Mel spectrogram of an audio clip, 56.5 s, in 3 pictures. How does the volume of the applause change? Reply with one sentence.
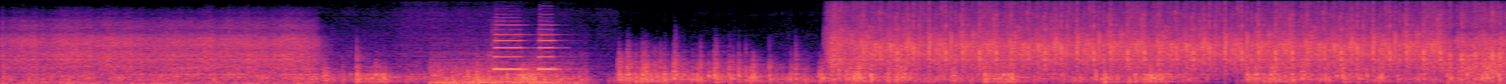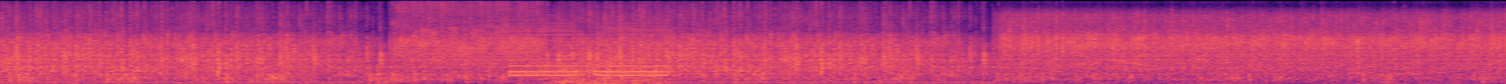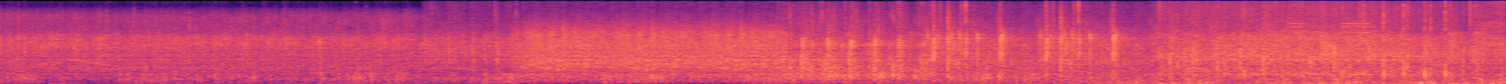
The loudness of the applause goes up.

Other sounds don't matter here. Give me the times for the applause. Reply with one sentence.
You can hear the applause from 10.2 to 56.4 s.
